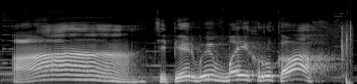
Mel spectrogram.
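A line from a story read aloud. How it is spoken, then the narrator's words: Loud shout. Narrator (Russian): крикнул громким голосом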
